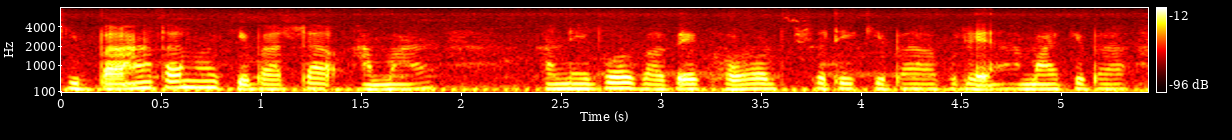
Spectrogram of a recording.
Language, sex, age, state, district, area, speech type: Assamese, female, 30-45, Assam, Sivasagar, rural, spontaneous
